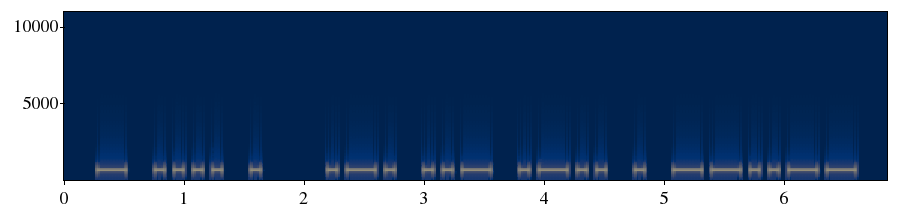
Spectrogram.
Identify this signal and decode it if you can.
Morse code, heard as a keyed tone, about 15 wpm, 700 Hz. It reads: THE RULE,
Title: Sentences from Top 400 Words and Abbreviations 15wpm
